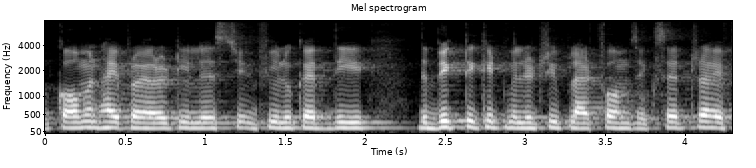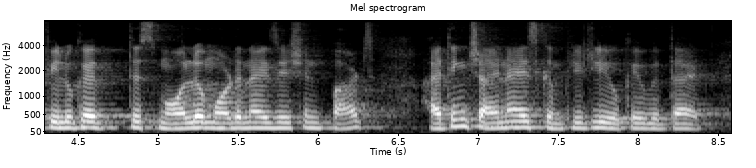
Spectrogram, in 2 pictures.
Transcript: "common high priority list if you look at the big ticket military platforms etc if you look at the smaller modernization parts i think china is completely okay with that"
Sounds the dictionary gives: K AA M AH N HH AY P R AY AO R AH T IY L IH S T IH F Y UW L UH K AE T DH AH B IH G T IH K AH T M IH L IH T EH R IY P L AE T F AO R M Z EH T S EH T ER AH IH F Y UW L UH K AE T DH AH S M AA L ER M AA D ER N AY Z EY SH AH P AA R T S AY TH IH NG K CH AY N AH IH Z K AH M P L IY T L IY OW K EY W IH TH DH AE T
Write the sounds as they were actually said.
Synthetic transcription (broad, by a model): K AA M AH N HH AY P R AY AO R AH T IY L IH S T IH F Y UW L UH K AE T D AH B IH G T IH K AH T M IH L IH T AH R IY P L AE T F AO R M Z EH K S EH T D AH IH F Y UW L UH K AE T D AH S M AA L ER M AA D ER N AY Z EY SH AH P AA R T S AY T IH NG K CH AY N AH IH Z K AH M P L IY T L IY OW K EY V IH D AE T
